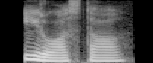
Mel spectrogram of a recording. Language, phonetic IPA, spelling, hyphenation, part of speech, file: Hungarian, [ˈiːroːɒstɒl], íróasztal, író‧asz‧tal, noun, Hu-íróasztal.ogg
- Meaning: desk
